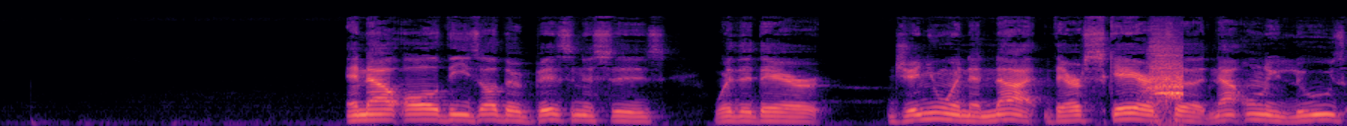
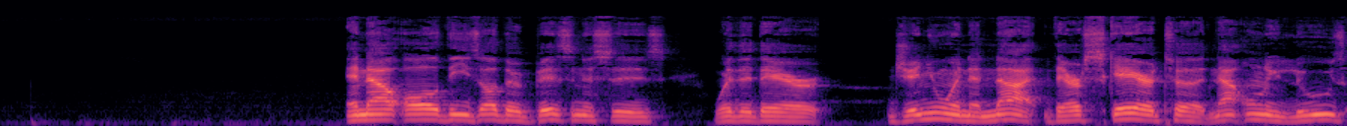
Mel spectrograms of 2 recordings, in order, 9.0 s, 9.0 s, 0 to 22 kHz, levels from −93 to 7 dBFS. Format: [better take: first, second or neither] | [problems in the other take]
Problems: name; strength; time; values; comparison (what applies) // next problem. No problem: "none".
second | dog barking; loud; at 7.5 s; peak 5 dB above the speech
